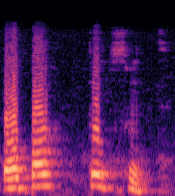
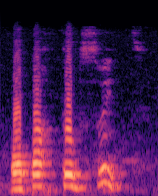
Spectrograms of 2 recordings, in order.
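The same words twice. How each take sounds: First: Said in the usual way. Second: "On part tout de suite" as a question, going up at the end; "On part tout de suite?" with rising tune; question intonation. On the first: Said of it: "turn it into a question". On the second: Shown as a demonstration. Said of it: "making your voice go up".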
